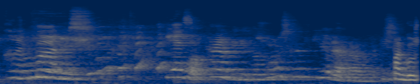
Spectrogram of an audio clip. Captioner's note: laughs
